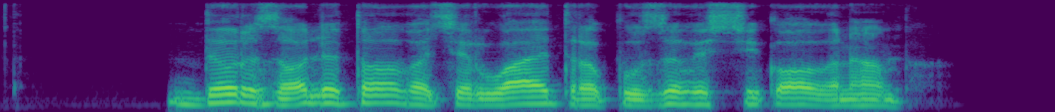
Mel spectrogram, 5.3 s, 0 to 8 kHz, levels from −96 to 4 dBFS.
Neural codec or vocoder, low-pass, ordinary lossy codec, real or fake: codec, 16 kHz, 4 kbps, FunCodec, trained on LibriTTS, 50 frames a second; 7.2 kHz; Opus, 64 kbps; fake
